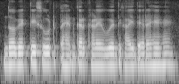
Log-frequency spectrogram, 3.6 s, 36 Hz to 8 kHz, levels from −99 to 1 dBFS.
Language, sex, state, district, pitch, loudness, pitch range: Hindi, male, Uttar Pradesh, Lalitpur, 125 Hz, -16 LUFS, 120-130 Hz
